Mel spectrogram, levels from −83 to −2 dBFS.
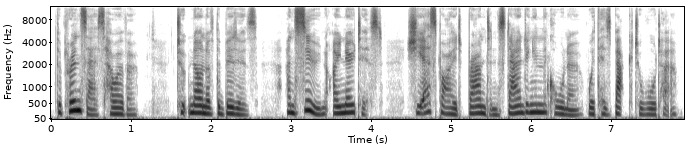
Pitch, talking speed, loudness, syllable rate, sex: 195 Hz, 180 wpm, -20 LUFS, 5.4 syllables/s, female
